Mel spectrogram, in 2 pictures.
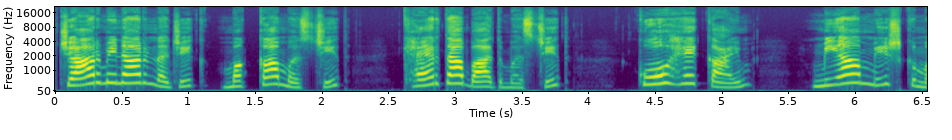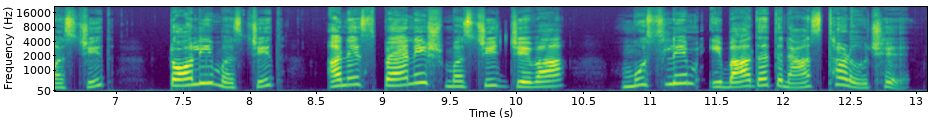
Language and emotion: Gujarati, neutral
